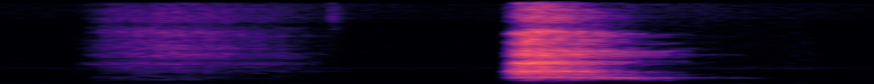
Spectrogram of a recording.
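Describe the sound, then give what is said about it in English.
A long, deep breath during a guided relaxation exercise: a soft, drawn-in inhale, then a louder, breathy exhale that trails off slowly. “Start by taking a long, deep breath and letting it out slowly.”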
